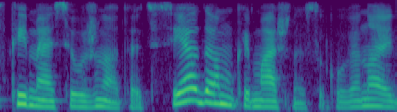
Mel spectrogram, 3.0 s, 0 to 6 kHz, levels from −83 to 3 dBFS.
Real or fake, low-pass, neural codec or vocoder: real; 5.4 kHz; none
